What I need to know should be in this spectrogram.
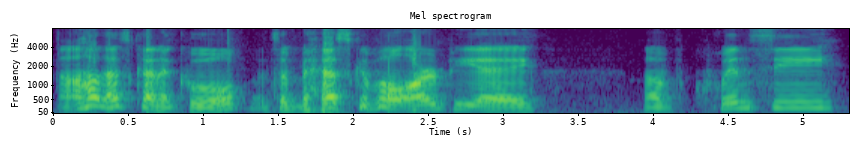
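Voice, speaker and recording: This is the host of a card-opening channel, a middle-aged man ripping trading card packs at his home desk while he teases and chats casually. His fairly high voice swings widely in pitch and has a sharp edge, and he takes things slowly. The commentary is loose and talkative, full of laughter.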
